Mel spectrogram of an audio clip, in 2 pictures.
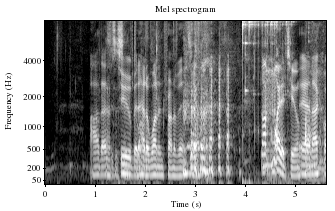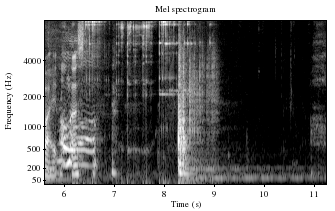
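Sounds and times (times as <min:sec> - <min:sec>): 
speech: 0:00.9 - 0:03.7, 0:04.4 - 0:06.7
laughter: 0:01.1 - 0:07.3
glass clinking: 0:02.8 - 0:09.3.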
